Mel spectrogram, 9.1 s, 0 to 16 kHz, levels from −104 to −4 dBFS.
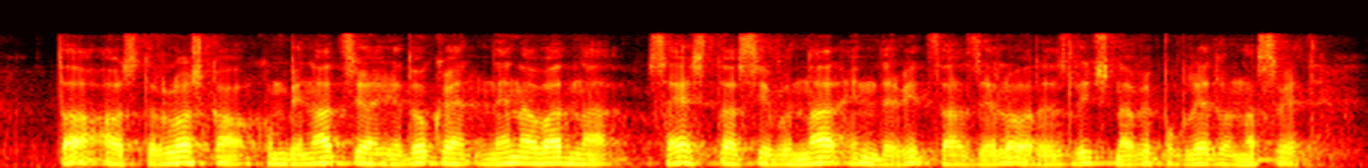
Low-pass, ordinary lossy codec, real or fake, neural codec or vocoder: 7.2 kHz; none; fake; codec, 16 kHz, 4.8 kbps, FACodec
